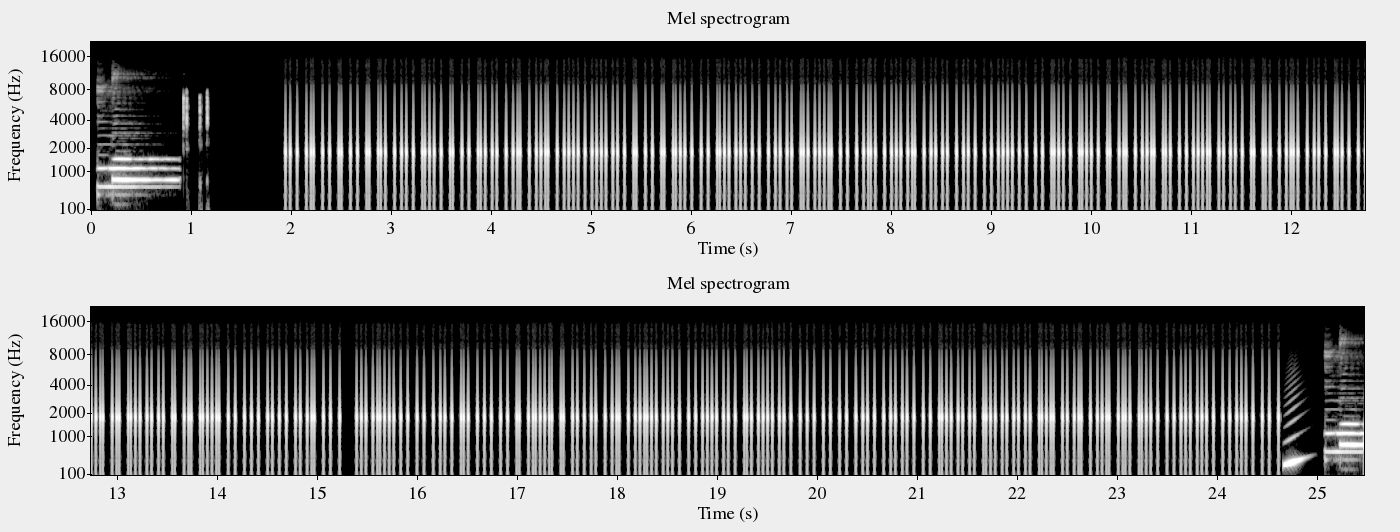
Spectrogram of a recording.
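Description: Phone keyboard typing sound effect: a fast, continuous patter of key clicks. A short message-notification chime with a rising sweep sounds near the end.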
